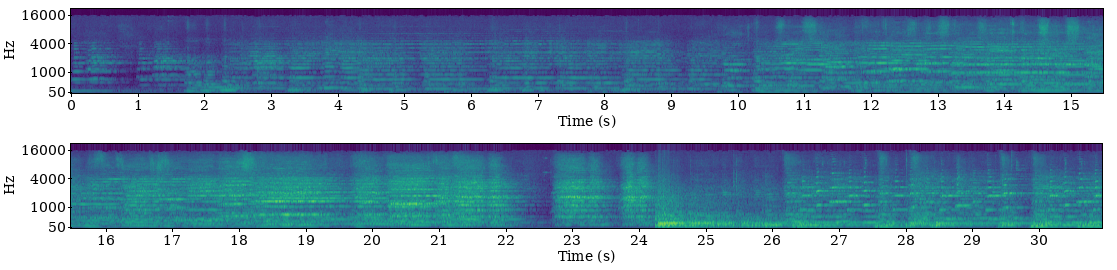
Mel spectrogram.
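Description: Choir and chamber orchestra (strings, woodwinds, harp and timpani) performing a cantata. The music starts quietly and builds, drops away briefly a little after twenty seconds in, then returns louder and fuller.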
